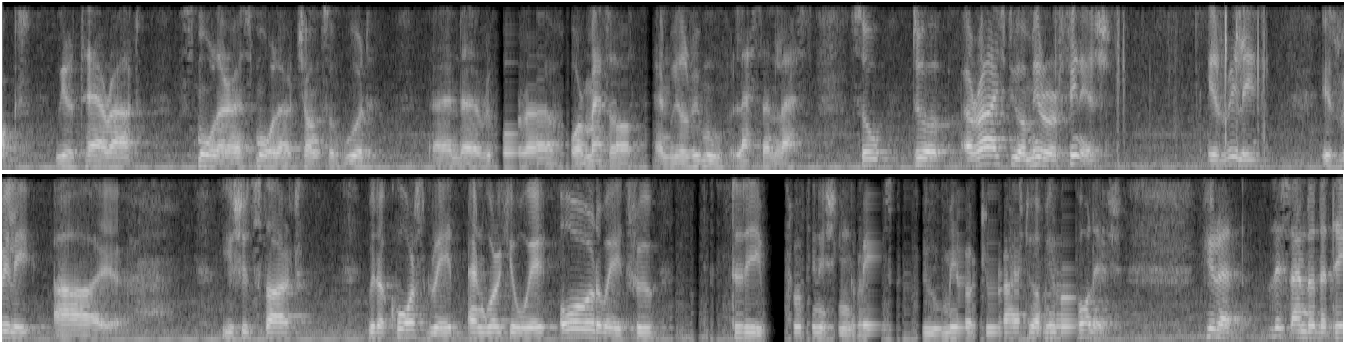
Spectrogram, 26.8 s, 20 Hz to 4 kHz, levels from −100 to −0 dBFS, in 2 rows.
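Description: From 4.94 to 5.71 s and again from 6.10 to 6.70 s, the sound turns choppy and robotic, with short holes bridged by stretched copies of what came just before. This is repeated packet loss: the longest gap is about 0.12 s, and the receiver fills each one by continuing the last audio. Concealment covers nearly half of the first span and about a third of the second.

The same choppy, robotic texture returns across 20.11 to 24.18 s, with dozens of brief gaps up to about 0.12 s each, about a third of the stretch patched over.

Inside that run, from 21.03 to 21.27 s, the patched sound fades into roughly 0.13 s of silence before the audio resumes further on, with the missing portion gone. This is likely a long network dropout, where the concealment ran out and the lost part was never played.

Throughout, nothing is heard above 4 kHz, which fits a G.711 mu-law call codec at 64 kbps.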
